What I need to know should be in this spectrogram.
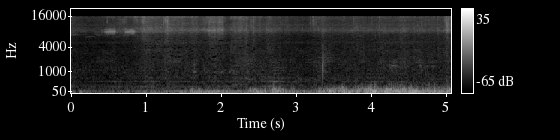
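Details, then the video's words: Bees pollinating and feeding on coconut flowers; a low droning buzz swells and grows louder over the last seconds, with faint high insect chirps and a few brief clicks in the background. "Bees Pollinating and eating coconut flower - nature sounds"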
